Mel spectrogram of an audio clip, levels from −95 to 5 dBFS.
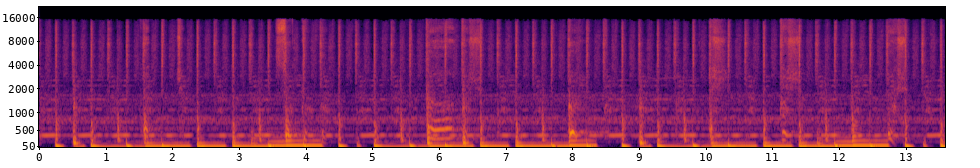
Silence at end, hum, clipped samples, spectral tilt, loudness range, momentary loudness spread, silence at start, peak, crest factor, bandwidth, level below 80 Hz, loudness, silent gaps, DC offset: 0 s; none; under 0.1%; -4 dB/octave; 2 LU; 5 LU; 0 s; -8 dBFS; 18 dB; 15.5 kHz; -28 dBFS; -28 LUFS; none; under 0.1%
